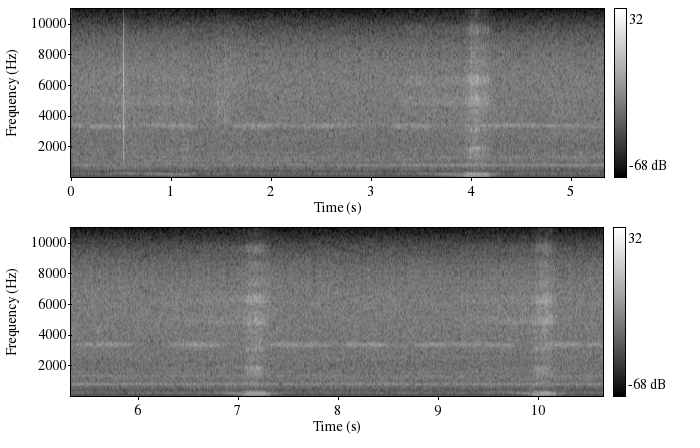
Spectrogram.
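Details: Sleeping pet dog snoring indoors: three low, drawn-out groaning snores, each sliding downward in pitch, about every three seconds against a steady hum of room noise.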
